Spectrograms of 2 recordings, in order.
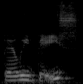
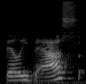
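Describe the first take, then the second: First: "Bailey Bass" with Bass said like base, rhyming with face; name pronunciation. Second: "Bailey Bass" with Bass said like the fish, short a; name pronunciation. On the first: Trying out the actress's name, "Bass" said as base. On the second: Settling on the actress's name, "Bass" like the fish. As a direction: say "Bass" to rhyme with mass. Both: Shown as a demonstration. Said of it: "I prefer that it was Bass, not Bass".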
